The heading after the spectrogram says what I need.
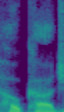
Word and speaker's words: Hokage: about becoming Hokage and it's not Hage at Hokage Hokage you will say it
